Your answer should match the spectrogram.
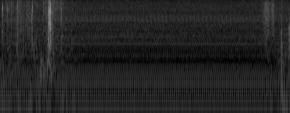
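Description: Steady electrical mains hum in the audio, with a few soft clicks and rustles of a newspaper being handled in the first second.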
